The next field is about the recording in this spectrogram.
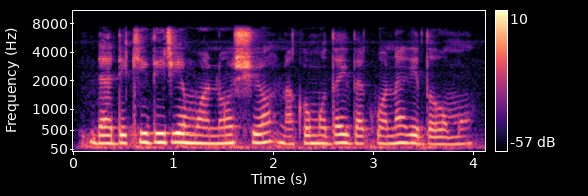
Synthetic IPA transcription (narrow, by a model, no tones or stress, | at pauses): dadikiðiɾiɛmwanɔʃjɔnakɔmuðaiðakuɔnaɣiðɔmɔ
